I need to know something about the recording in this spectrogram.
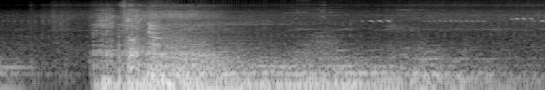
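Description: A crocodile growls and snaps its jaws.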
